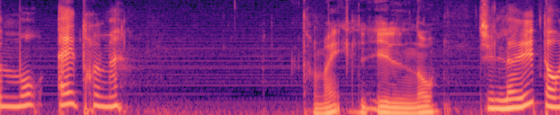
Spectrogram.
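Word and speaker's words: ilnu: Être humain, il-no. Tu l'as eu, ton I, là, hein, gars? Tu l'as entendu, là? Être humain. I. Tu le prononces, ton I, là. Il-nous. Le I, on l'entend comme faux. Il-nous.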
